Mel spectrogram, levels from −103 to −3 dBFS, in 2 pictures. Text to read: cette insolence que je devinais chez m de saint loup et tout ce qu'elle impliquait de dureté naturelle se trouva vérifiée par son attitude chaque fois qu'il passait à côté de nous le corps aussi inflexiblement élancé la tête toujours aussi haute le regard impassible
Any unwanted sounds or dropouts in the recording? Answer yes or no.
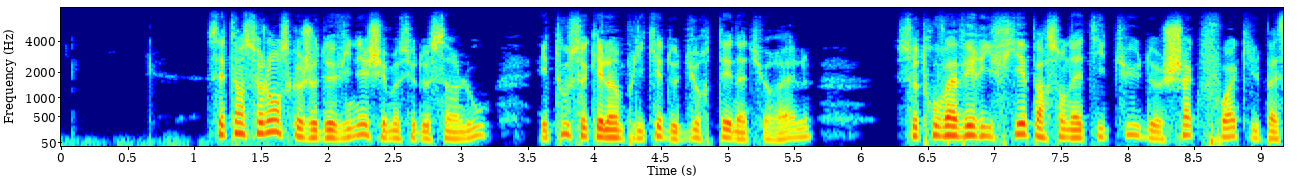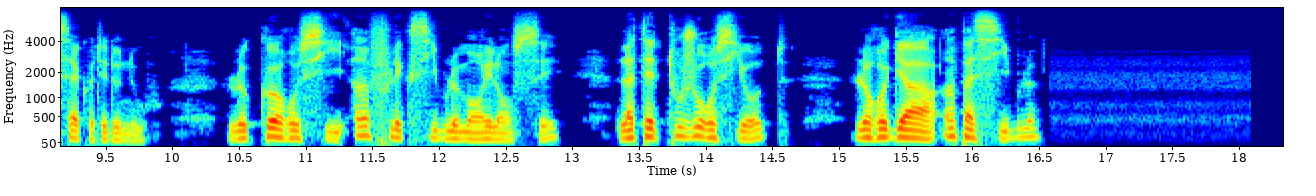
no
